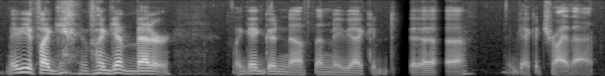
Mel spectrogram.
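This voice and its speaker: A hoarse young man talks casually while sketching live, rambling softly with many fillers and small laughs. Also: on the low side, moderate pace, dry recording. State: hoarse, scratchy from talking too much. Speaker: live-streaming sketch artist. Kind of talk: casual commentary while drawing.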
